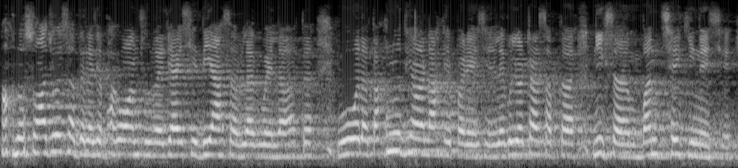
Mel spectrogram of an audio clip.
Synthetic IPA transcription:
əkʰnoswãd͡ʒʱosəb̚d̪eləd͡ʒebʱəɡʋansəbeld͡ʒajt͡ʃʰɛd̪ijasəbləɡbɛlət̪əʋoɦoləəkʰnod̪ʱijəñɖakʰepəɽɛt͡ʃʰɛleɡuleʈəɾsəb̚ʱke | niksəbə̃nd̪̚t͡ʃʰɛkinɛt͡ʃʰɛ

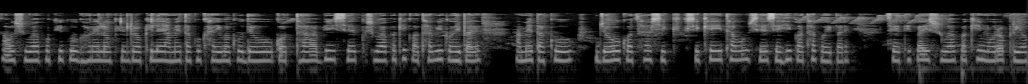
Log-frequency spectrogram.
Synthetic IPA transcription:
awsuwapɔkʰikuɡʱɔɾeɾɔkʰileamet̪akukʰajbakud̪ewkɔt̪ʰabʱisesuapakʰikɔt̪ʰabikɔɦipaɾe | amet̪akud͡ʒowkɔt̪ʰasisikʰejt̪ʰaw̃seseɦikɔt̪ʰakɔɦipaɾe | set̪ʰipajsuapakʰimoɾɔpɾijɔ

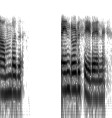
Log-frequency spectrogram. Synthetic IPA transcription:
ɐmbɐðɨ | peːndoːɽɨseːɽɨt̪ɐnːe

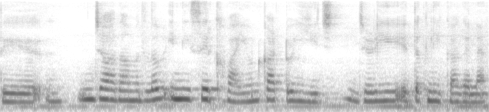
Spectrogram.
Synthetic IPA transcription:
t̪eː | d͡ʒjaːd̪aːmət̪ləbɪnːiːsɪɾkʰʋaːiːɦʊnkəʈːoːiːd͡ʒd͡ʒeːɽiːḛːt̪əkniːkãːkənɛː

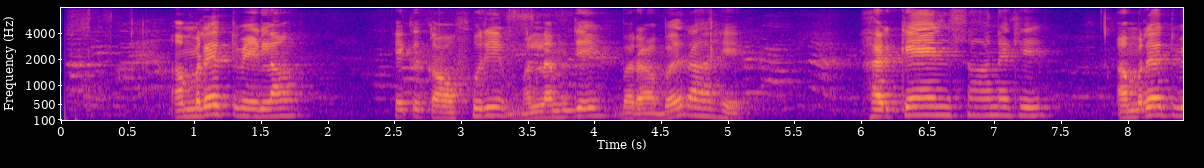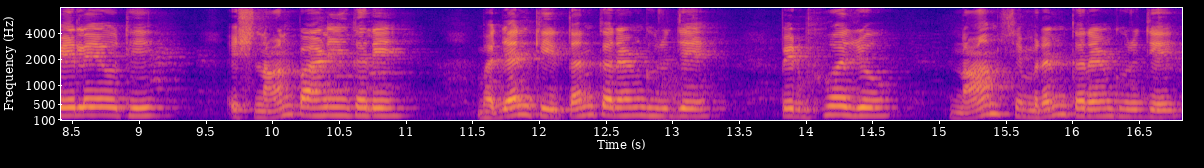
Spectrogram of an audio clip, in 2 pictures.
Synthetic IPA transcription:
ɐ̰mɾət̪ʋeːla | ɦɪkːaːfuːɾimɐləmd͡ʑebɐɾaːbəɾaːɦeː | hɐɾkẽːɪnsaːnəkʰeːɐmɾət̪ʋeːleot̪ʰi | ɪʃnaːnpaːɽ̃ikɐɾe | bʱɐʄənkiːt̪ənkɐɾəɽ̃ɡʱʊɾɪd͡ʑe | pɪɾbʱuəd͡ʑoː | naːmsɪmɾənkɐɾəɽ̃ɡʱʊɾɪd͡ʑeː

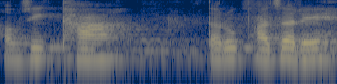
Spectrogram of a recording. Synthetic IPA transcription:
hawzik̚tʰa | tɐɾuk̚pʰazaɾe

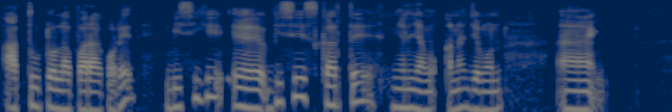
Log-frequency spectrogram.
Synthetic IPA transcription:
a̰t̪uʈɔlapaɾakɔɾɛt̪̚ | bii | biseskaɾt̪ɛ | ɲɛld͡ʒamɔʔkanad͡ʒɛmɔn

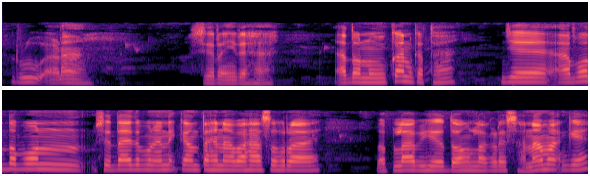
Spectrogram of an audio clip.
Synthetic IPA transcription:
ɾua̰ɽaŋ | sɛɾəɲɾaɦa | a̰d̪ɔnuŋkankat̪ʰa | d͡ʒɛabɔd̪ɔbɔnsɛd̪ajd̪ɔbɔnɛnɛt̪̚kant̪aɦɛnaβaɦasɔɦɔɾaj | baplabiɦəd̪ɔŋlaɡɽɛsanamaʔɡɛ

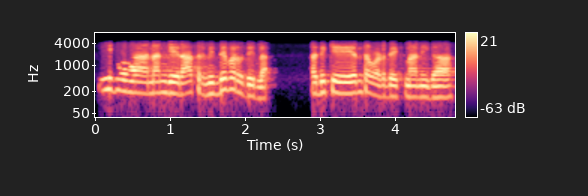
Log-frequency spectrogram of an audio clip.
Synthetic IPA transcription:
iːɡɐnɐnɐɡe̞ɾaːt̪ɾinid̪ːebɐɾoːd̪ilːɐ | ɐd̪ɐkːeːnt̪ɐʋɐɽbeːknaːniːɡɐ

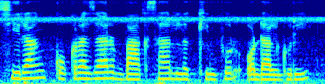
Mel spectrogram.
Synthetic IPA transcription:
siɾaŋkɔkɾazaɾbaksaɾləkʰːimpuɾɔdalɡuɾi

